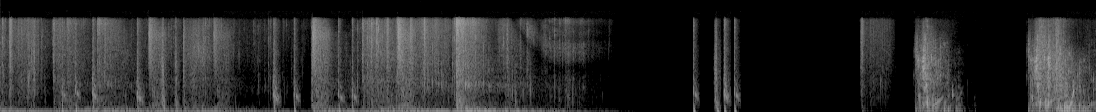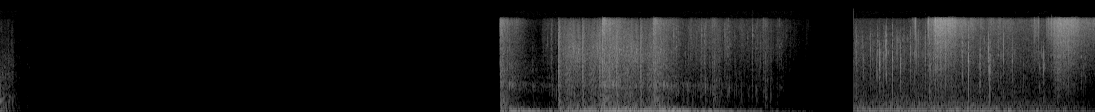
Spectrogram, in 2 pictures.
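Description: Explosions boom and rumble in rapid succession.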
